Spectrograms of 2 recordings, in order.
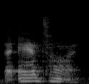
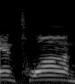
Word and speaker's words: Antoine: Anton. Is there any... Antoine, bro.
